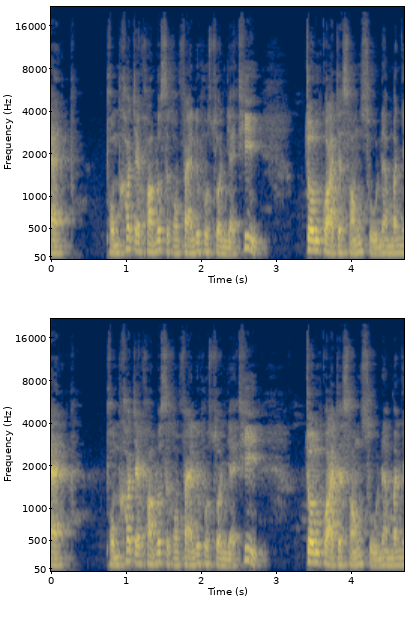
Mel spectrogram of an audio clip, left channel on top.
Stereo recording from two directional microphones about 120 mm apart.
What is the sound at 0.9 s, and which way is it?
Speech, 30° left (ahead or behind).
